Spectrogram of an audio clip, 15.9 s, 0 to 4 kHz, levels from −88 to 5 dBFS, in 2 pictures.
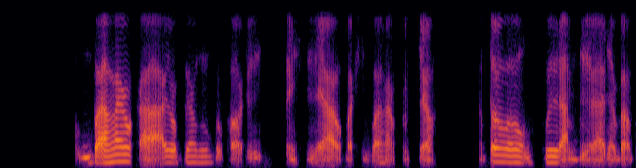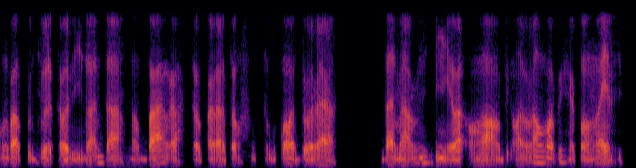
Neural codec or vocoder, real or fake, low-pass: autoencoder, 44.1 kHz, a latent of 192 numbers a frame, MeloTTS; fake; 3.6 kHz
